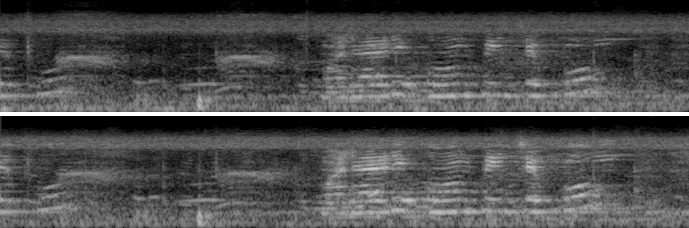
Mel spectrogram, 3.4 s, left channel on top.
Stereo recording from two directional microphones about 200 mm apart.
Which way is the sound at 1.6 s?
15° left (ahead or behind).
